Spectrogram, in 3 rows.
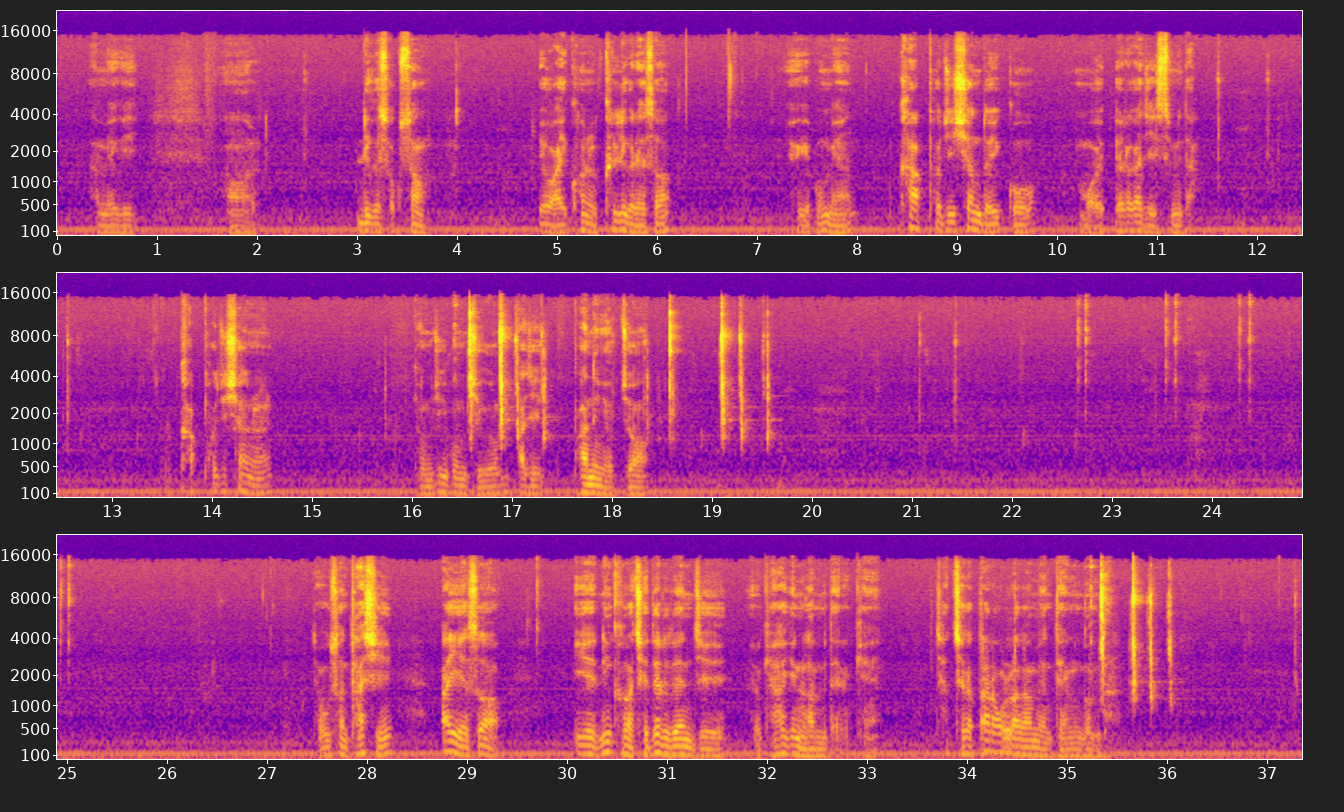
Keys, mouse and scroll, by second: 2.3-5.3 middle drag, 10.8-13.5 middle drag, 13.5-16.6 drag, 17.8 ctrl+z, 17.9-20.1 middle drag, 20.1 ctrl+z, 20.9-22.5 middle drag, 22.5 click, 23.4 click, 24.1 click, 24.8 click, 29.5-32.5 drag, 36.7 ctrl+z, 37.1-37.3 middle drag.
